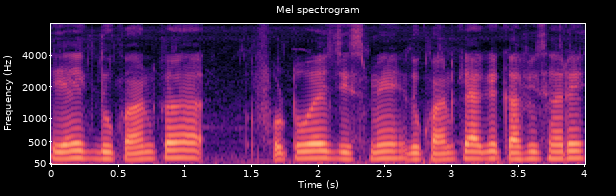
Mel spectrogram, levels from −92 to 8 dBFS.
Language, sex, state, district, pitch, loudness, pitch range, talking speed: Hindi, male, Chandigarh, Chandigarh, 145 Hz, -16 LUFS, 135-150 Hz, 180 wpm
